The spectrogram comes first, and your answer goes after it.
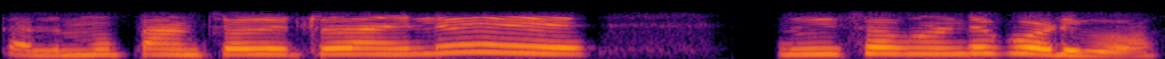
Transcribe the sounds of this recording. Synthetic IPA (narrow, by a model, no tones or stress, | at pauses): k̪alemũpãnt͡ʃɔliʈɔɾaɦĩle | d̪ujsɔɡʱɔɳʈepɔɽibɔ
